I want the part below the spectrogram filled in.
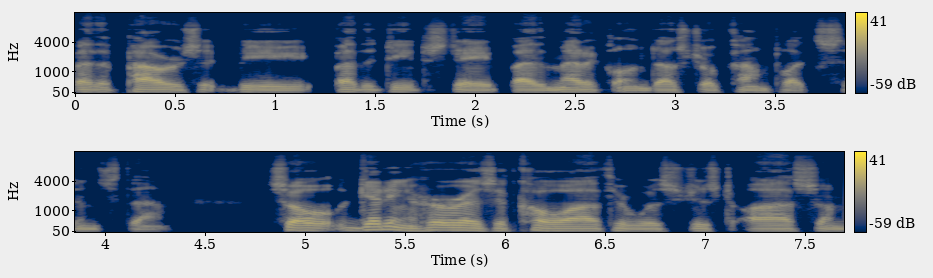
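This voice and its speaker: In a very clean recording with a silent background and a dry, close sound with no echo, a man with a very deep, low pitch talks at a moderate pace with ordinary pitch variation. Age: 70s. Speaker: physician. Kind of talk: interview. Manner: halting, many fillers.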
